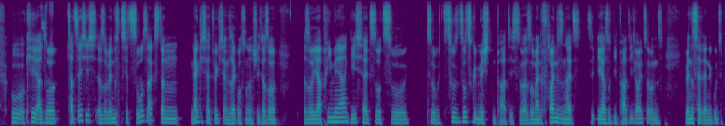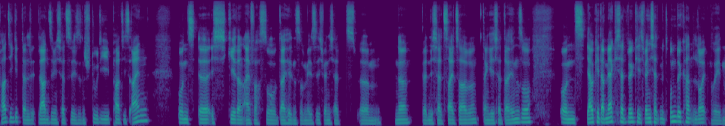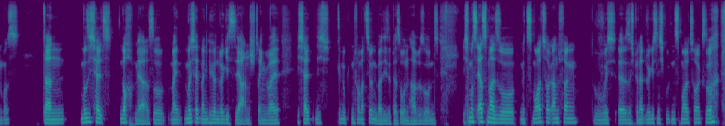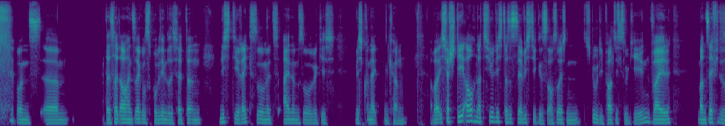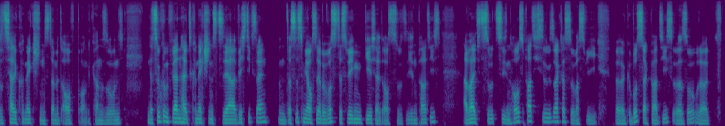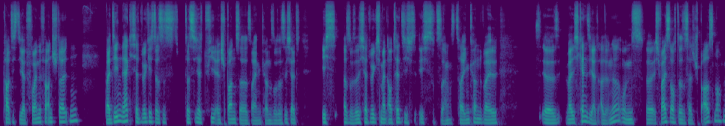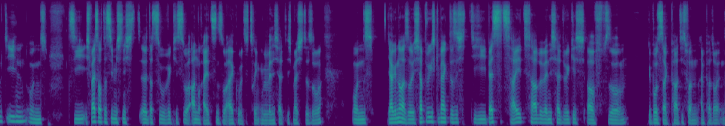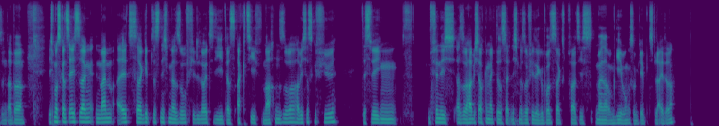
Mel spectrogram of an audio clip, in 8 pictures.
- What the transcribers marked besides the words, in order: tapping; chuckle; in English: "Connections"; in English: "Connections"; stressed: "Ich"
- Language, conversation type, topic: German, advice, Wie kann ich bei Partys und Feiertagen weniger erschöpft sein?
